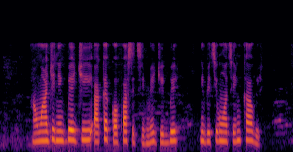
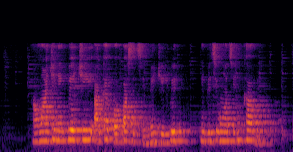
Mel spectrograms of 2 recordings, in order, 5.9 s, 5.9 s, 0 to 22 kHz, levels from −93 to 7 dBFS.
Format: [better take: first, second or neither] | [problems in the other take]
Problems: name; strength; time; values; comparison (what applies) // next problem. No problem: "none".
first | noise reduction (neural separator model SepFormer DNS4)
